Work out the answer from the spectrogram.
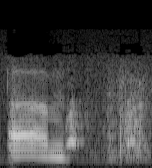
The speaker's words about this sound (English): Come on, dog. He's happy. Will not go in the house.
